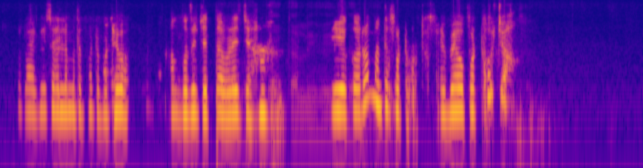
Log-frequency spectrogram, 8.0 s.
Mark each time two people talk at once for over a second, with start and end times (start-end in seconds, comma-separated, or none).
3.1-4.9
